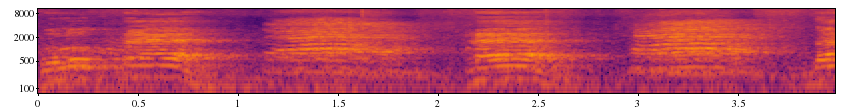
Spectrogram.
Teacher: अब जीभ कहां टकरा रही? दांत से टकरा रही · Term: दंतव्य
